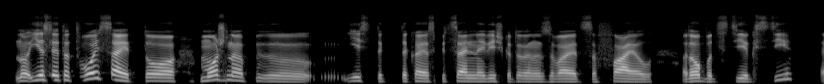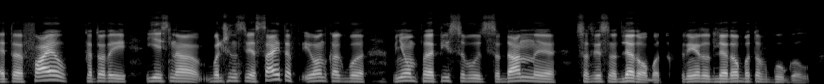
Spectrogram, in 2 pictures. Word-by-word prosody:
Но 170 - 0
если 215 +1 +2
это 205 0 0
твой 265 +9 +2
сайт, 225 - +4
то 160 -2 +2 0.2
можно 195 +1 +1
п 135 -6 -6 0.3
есть 165 +2 -8
та 145 - -7 0.2
такая 145 0 0
специальная 140 0 -1
вещь, 145 0 -3
которая 135 -1 -5
называется 130 0 -2
файл 125 -4 +1 0.3
"Robots.txt", 145 - -3 0.3
это 135 -2 0
файл, 195 +3 +7 0.2
который 145 -3 -1 0.2
есть 155 +1 -2
на 140 -4 +2
большинстве 155 0 -2
сайтов, 205 +8 +3
и 145 - -5
он 165 +1 0
как 150 -2 -1
бы 140 -2 -2 0.3
в 140 - -12
нем 170 +1 0
прописываются 145 -4 -2
данные 150 -3 +2 0.2
соответственно 135 -1 -4
для 150 +4 +7
роботов, 110 -3 -3
к - - -68
примеру, 135 +1 +1
для 135 +1 +3
роботов 140 -3 -1
"Гугл". 110 -6 -11
145 Hz, 145 wpm, -25 LUFS, 135-165 Hz, 0.3 s, файл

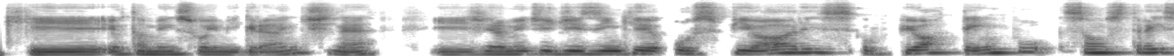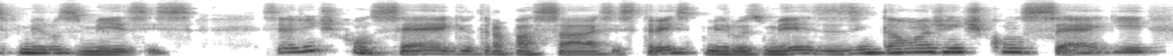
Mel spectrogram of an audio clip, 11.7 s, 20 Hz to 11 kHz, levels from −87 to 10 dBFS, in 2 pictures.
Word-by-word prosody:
que 105 -1 +3
eu 105 - 0
também 110 -2 +1
sou 110 -1 +2
imigrante, 105 +8 -1
né, 105 +2 0 0.3
e, 105 -1 -4
geralmente, 115 +3 0
dizem 120 +1 +3
que 130 +1 +2
os 125 -3 -1
piores 160 +6 +2
o 130 - -4
pior 150 +2 +1
tempo 160 +8 -1
são 160 -1 +3
os 160 0 +3
3 165 0 -1
primeiros 155 -1 +1
meses. 100 -6 -2 0.3
Se 185 - -8
a 190 - -2
gente 245 +5 -2
consegue 135 -4 0
ultrapassar 110 -3 -1
esses 105 - -6
3 155 +5 0
primeiros 110 -6 0
meses, 125 +2 0
então 165 +4 +1
a - - +3
gente 190 0 +2
consegue 180 - -1
125 Hz, 170 wpm, -23 LUFS, 110-160 Hz, 0.3 s, que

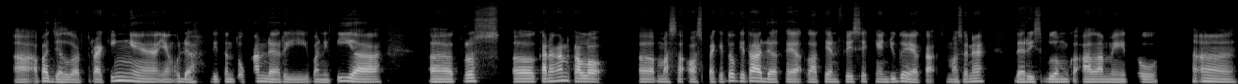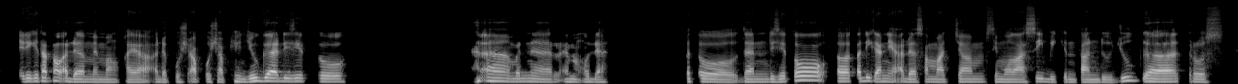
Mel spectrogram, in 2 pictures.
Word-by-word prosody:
eee, 115 0 +1
apa 150 - +3
jalur 115 -3 -1
tracking-nya 140 0 +1
yang 120 - -2
udah 120 -2 -2
ditentukan 120 +2 -3
dari 115 -2 -2
panitia, 120 +2 +2 0.5
eee, 125 0 +4
terus, 155 +1 -2
eee, 135 0 +4
kadang 150 +7 +3
kan - - -3
kalau, 135 -1 +6 0.4
eee, 125 -1 +2
masa 120 -2 -3
ospek 125 +1 -3
itu 165 - +2
kita 155 0 +5
ada 125 -4 +2
kayak 115 0 0
latihan 120 -1 -1
fisiknya 125 0 -4
juga 130 +4 -3
ya, 120 -4 +3
Kak, - - -4
maksudnya 120 +6 -1 0.3
dari 120 0 +1
sebelum 125 0 -2
ke - - -4
alam 120 0 +2
itu 115 +1 -4 0.3
heeh, 130 -5 -1 0.2
jadi 135 +2 -1
kita 155 - +6
tahu 165 +2 +2
ada 125 -2 +2
memang 115 -1 -4
kayak 110 -1 -1
ada - - -3
push-up - - -3
push-up-nya - - -3
juga 150 +1 +6
disitu. 140 -2 -1 1.3
Heeh, 155 -3 +3
bener 135 -3 -1 0.2
emang 120 -2 -4
udah 120 -2 -3 0.8
betul 120 -5 0
dan 120 0 -1
disitu, 190 +11 +4
eee, 140 -4 +4
tadi 145 +2 +2
kan 135 0 +3
ya - - 0
ada 120 - +1
semacam 125 +1 -2
simulasi 115 0 -1
bikin 115 0 -6
tandu 110 -1 -1
juga 135 -2 +3
terus, 120 -3 -4
125 Hz, 155 wpm, -25 LUFS, 115-140 Hz, 1.3 s, kalau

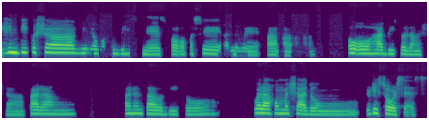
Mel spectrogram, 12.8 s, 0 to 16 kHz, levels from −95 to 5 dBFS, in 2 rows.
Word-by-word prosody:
Hindi 280 +2 +7
ko 290 - -3
siya 265 -2 +5
ginawang 230 -3 -5
business 195 -4 -5
oo, 185 -1 -1
kasi 215 -1 -4
ano, 190 0 -9 0.2
eh, 165 -1 -8 0.2
ah 175 -1 -1 1.1
oo, 230 -2 +5
hobby 210 -2 0
ko 205 -2 -2
lang 180 -1 -4
siya. 85 0 -9
Parang 205 -1 -2 0.8
anong 230 0 0
tawag 205 -3 +1
dito? 190 +2 -7 0.6
Wala 250 -1 +7
akong 230 0 -1
masyadong 195 -5 +1 0.6
resources 205 -6 +1
210 Hz, 110 wpm, -25 LUFS, 190-230 Hz, 1.1 s, Hindi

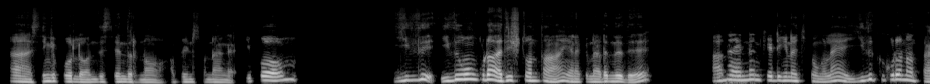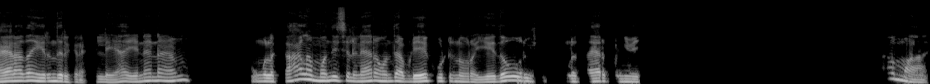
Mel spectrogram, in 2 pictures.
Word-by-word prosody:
ஆ 140 - +1 0.2
சிங்கப்பூர்‌ல 140 -4 -1
வந்து 115 +2 -3
சேர்ந்துரனும் 110 -5 -3
அப்படின்னு 115 +1 -7
சொன்னாங்க. 110 -2 -5 0.2
இப்போ, 190 +6 +2 1.4
இது 205 +4 +2 0.2
இதுவும் 230 +6 +6
கூட 230 - +6
அதிர்ஷ்டம் 180 0 +2
தான்.எனக்கு 130 -3 0
நடந்தது. 135 -4 +2 0.8
ஆனா, 190 +6 0
என்னன்னு 205 +1 0
கேட்டீங்கன்னு 180 -3 +2
வச்சுக்கோங்களேன், 155 +1 -2 0.2
இதுக்கு 210 +1 -3
கூட 230 - +5
நான் 170 -4 -2
தயாரா 150 +5 +3
தான் 165 -3 +3
இருந்திருக்கிறேன் 140 -9 -1
இல்லையா? 110 +3 -3
என்னனா, 170 +3 -1 0.9
உங்கள 145 0 +2 0.2
காலம் 220 -3 +2
வந்து 180 +2 +3
சில 160 -4 -1
நேரம் 165 0 +1
வந்து 155 +1 +1
அப்படியே 140 +2 +4
கூட்டினு 145 -4 -3
வரும். 115 -3 -3
ஏதோ 160 +6 +3
ஒரு 165 - -1
விஷயத்த 155 +3 -19
உங்கள 135 -1 -2
தயார் 145 0 -1
பண்ணிவை 130 -2 -2 2.5
ஆமா. 195 - 0
150 Hz, 130 wpm, -22 LUFS, 125-175 Hz, 2.5 s, இதுவும்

